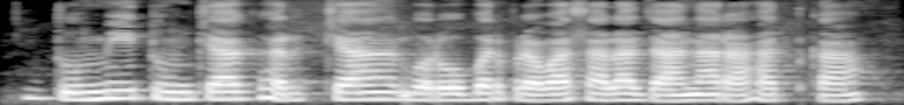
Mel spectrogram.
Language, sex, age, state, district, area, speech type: Marathi, female, 60+, Maharashtra, Nagpur, urban, read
